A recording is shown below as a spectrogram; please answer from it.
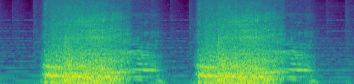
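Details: Tiger roaring twice, each a broad rumbling roar over a second long, separated by a short gap, with faint music underneath.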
